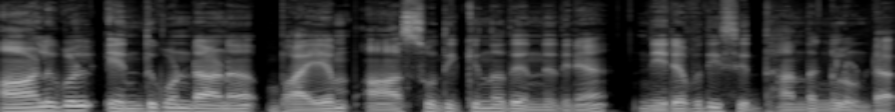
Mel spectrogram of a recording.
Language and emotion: Malayalam, neutral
